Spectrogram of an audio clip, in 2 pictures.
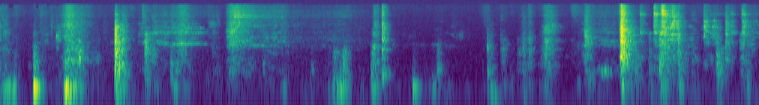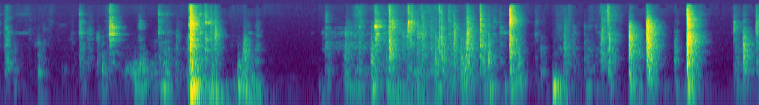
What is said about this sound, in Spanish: A ver, un, un, segundo que tengo a la perra por aquí detrás haciendo no sé qué está haciendo. ¿Qué haces, Nana?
